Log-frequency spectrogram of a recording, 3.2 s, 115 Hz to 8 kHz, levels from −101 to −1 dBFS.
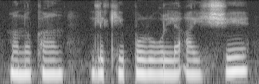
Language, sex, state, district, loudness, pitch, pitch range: Nagamese, female, Nagaland, Kohima, -16 LUFS, 195 Hz, 190-200 Hz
